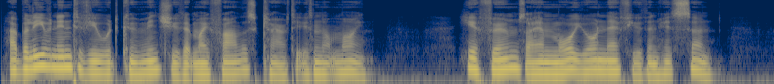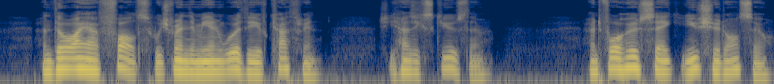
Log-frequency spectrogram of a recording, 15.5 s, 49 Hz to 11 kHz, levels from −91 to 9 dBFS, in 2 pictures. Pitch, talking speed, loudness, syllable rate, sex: 110 Hz, 180 wpm, -19 LUFS, 5.5 syllables/s, male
